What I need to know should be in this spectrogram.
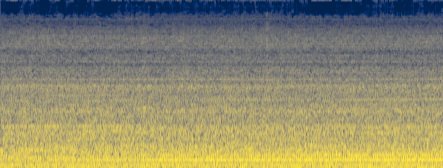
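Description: A steady, loud droning hum with a rough, buzzing edge runs evenly throughout; the unit sounds abnormally noisy, cause not evident.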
